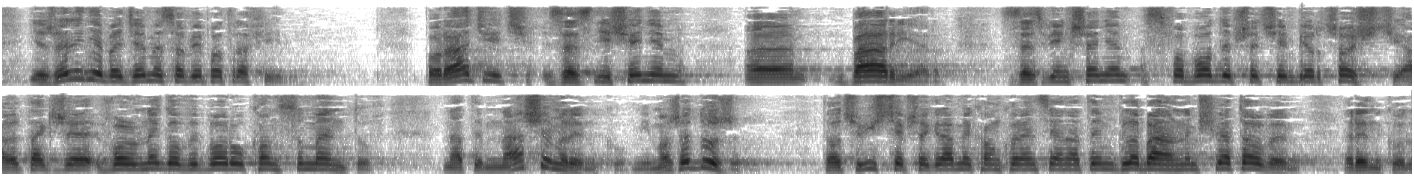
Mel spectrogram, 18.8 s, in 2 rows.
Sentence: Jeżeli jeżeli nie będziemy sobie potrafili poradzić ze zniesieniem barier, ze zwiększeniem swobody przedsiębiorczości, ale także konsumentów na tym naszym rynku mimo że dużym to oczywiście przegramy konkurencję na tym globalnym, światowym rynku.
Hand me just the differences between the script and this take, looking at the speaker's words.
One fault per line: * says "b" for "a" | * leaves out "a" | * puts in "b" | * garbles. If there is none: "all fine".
* leaves out "jeżeli"
* puts in "wolnego wyboru"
